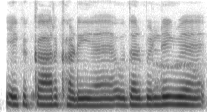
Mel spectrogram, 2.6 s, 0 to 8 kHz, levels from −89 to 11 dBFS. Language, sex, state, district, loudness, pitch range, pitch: Hindi, female, Uttar Pradesh, Lucknow, -13 LUFS, 190-210 Hz, 195 Hz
